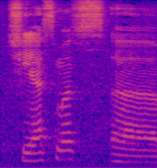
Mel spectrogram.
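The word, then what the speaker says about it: chiasmus: based on কনস্ট্রাকশনে সেটা হচ্ছে শিয়াসমাস উচ্চারণটা শিয়াসমাস সিয়াসমাস বানানটা তোমরা দেখো সি এইচ আই এস এম ইউ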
